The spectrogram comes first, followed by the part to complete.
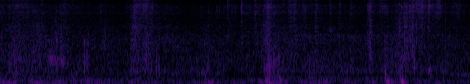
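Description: Faint rustling and a few light footfalls in leaf litter on a forest trail.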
